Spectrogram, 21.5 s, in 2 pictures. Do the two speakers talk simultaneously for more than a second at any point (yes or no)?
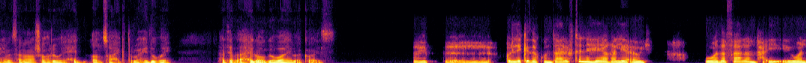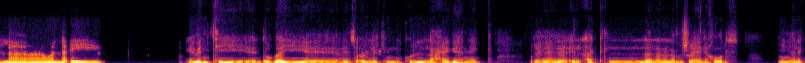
no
